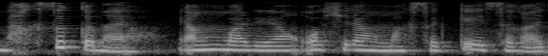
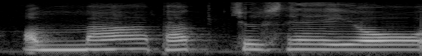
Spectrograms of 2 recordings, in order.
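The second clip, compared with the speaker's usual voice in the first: loud, syllable-by-syllable enunciation; 4 semitones higher, 5 dB louder than usual. Showing a child learning to talk who speaks distinctly: each syllable said separately. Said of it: "이렇게 말하면 아이가 말을 또박또박 하는 거죠".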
